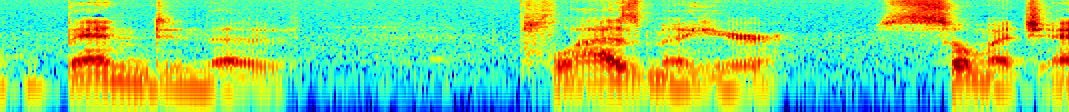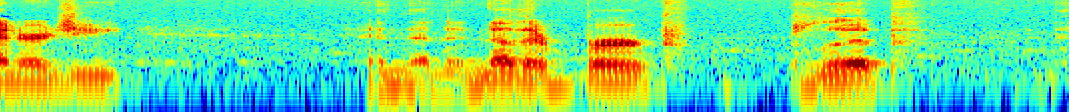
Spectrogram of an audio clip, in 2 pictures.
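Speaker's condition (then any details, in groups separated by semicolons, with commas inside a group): No condition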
